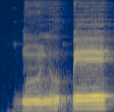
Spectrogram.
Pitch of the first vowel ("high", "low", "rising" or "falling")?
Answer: low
